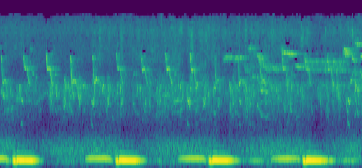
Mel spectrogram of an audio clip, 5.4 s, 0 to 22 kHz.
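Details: A male Great Bittern, the UK's loudest bird, booming in its wetland breeding habitat, likely in spring: deep, hollow, foghorn-like hoots, each led by a short gulp, about every 1.5 s, with faint small-bird twitters behind.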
